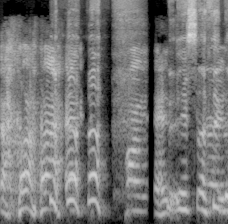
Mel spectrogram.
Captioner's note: laughing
